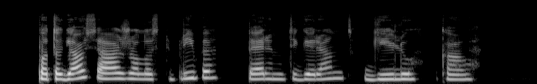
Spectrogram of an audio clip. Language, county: Lithuanian, Klaipėda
